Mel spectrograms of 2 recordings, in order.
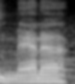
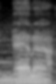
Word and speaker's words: Mana: I know it's Mana, how they say it in the English localization, they say Mana. I've always said Mana. I'm also Polynesian, Hawaiian, Samoan, Tongan, so we say Mana, right? You know, essence, life.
